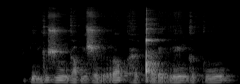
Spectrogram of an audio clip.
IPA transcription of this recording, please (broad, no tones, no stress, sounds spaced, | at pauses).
pʲ œ̃ ɡ y ʒ ũ ɡ ɑ ɓ i ʒ ɵ r ɔ ɡʱ œ ǃ œ ɾ e r ẽ ɡ ɵ k u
